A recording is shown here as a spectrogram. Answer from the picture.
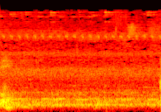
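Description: A pause in the speech: low, steady background noise through the sound system, with a faint high pulsing at a few beats a second.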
